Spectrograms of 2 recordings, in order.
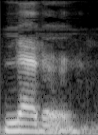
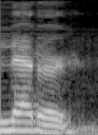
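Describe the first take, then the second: Both takes have the same delivery.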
